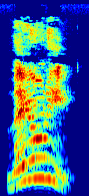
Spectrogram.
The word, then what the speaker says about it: Leonie: Her name is Leonie. You said Lee. You're saying oh. – Lee. – Oh, sorry. – Lay. – Lay chips. – Lay chips. – Lays. – I was trying to say it like Leo. Because it's spelled L-E-O-N-I-E. – Yeah, but Leonie. – Leonie. – Leonie. Leonie! Her name is pronounced Leonie.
